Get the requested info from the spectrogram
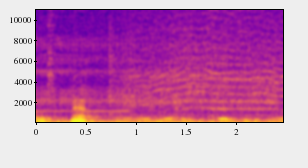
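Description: LEGO Mindstorms NXT servo motors and plastic gears whirring with a thin steady whine that stops about a second in, under voices in the room.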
